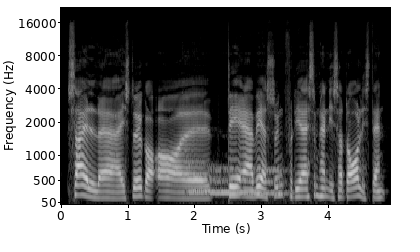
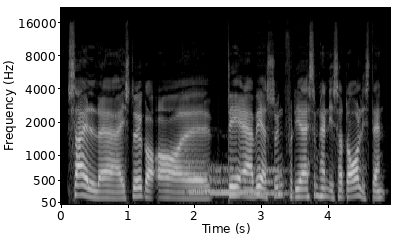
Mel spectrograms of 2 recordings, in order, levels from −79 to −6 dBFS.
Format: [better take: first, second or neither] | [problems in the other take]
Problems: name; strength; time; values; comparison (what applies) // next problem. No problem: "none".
neither | dog barking; noticeable; from 2 to 3.5 s; peak 7 dB below the speech; the same in both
